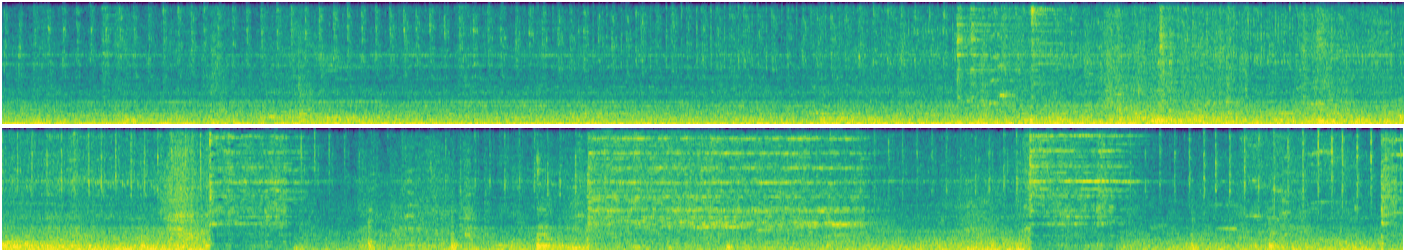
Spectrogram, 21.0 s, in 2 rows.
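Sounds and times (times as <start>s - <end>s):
low train rumble: 0.0s - 21.0s
freight train wheels squealing: 0.8s - 10.2s, 11.6s - 21.0s.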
